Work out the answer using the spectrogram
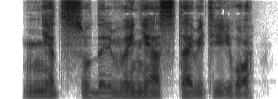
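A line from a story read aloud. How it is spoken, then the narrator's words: Hollow, gloomy, deadened voice. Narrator (Russian): проговорила глухим голосом мрачная, помертвевшая Алоиза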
